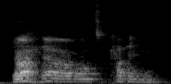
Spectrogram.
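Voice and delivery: drawn out and loud like the Hatter. A narrator's reading. Hatter remarking on Alice's hair, slow and loud. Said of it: "said the Hatter".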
